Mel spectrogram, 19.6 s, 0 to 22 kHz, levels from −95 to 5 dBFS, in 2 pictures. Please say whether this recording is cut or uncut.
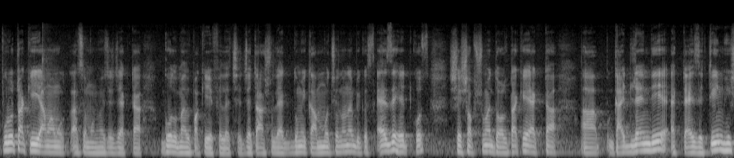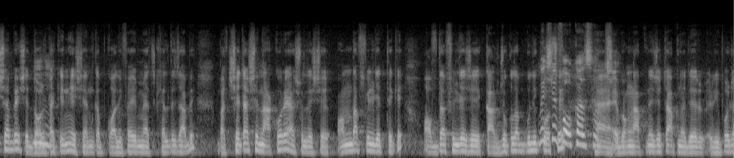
uncut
